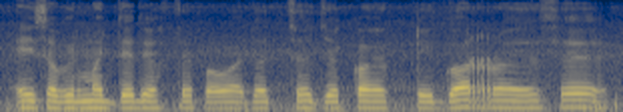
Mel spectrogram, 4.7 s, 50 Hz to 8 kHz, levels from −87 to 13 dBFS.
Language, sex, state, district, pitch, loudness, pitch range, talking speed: Bengali, male, Assam, Hailakandi, 135 Hz, -17 LUFS, 130-135 Hz, 130 wpm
